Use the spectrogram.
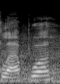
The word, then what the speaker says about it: Lapua: Am I pronouncing that right, Lapua? It's Lapua.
